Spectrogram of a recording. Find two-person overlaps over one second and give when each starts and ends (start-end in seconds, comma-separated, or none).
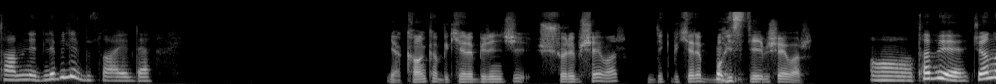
none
